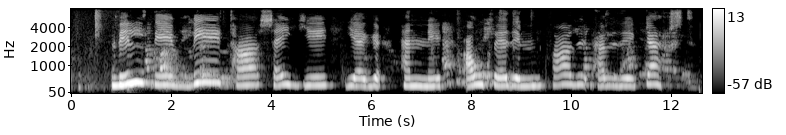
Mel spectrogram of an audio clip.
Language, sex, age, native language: Icelandic, female, 30-39, Swedish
